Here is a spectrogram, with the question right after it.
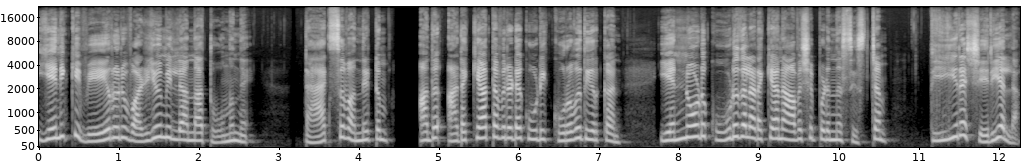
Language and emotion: Malayalam, disgusted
